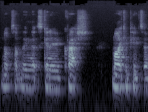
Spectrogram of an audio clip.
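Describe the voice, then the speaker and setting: A man speaks at a moderate pace and medium pitch. His voice is somewhat breathy. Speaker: music producer. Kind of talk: casual interview chat.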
